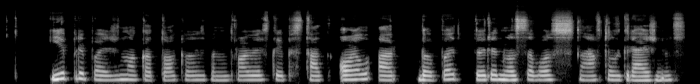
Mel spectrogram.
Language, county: Lithuanian, Kaunas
